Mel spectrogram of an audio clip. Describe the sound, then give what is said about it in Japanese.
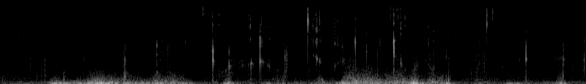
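Chewing of a banana, soft wet mastication in two distinct bursts separated by a quieter stretch of small clicks and squishes, moderately loud with no talk. “そのなんかすごいスパンでバナナを食べています。”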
